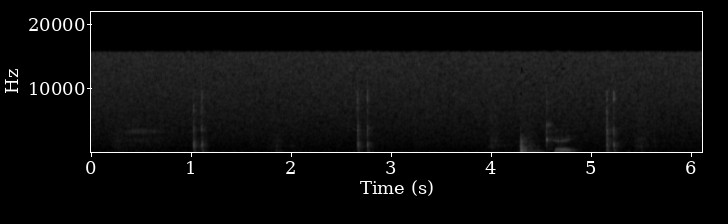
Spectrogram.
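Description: Computer mouse clicks: three quick double clicks, about a second in, near three seconds, and near the end, over a steady low hum.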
